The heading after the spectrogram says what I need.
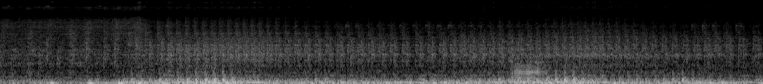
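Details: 2016 Kia Carnival 3.3L V6 on cold start: rough, deep running with an uneven pulsing flutter of about four beats a second, an abnormal engine noise.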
